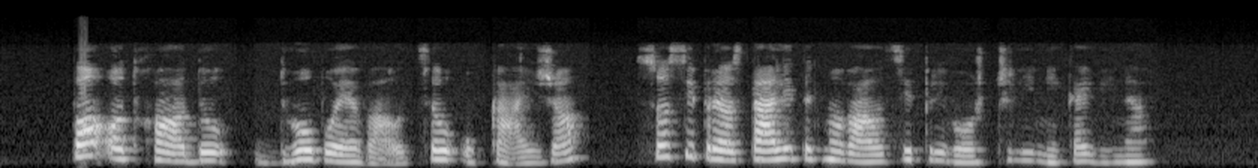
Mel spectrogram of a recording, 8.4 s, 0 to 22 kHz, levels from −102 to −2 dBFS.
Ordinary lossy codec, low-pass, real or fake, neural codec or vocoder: none; 14.4 kHz; fake; vocoder, 48 kHz, 128 mel bands, Vocos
